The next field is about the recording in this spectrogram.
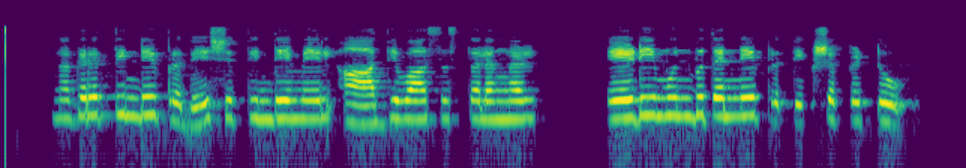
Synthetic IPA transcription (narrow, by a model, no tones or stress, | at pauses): nɐɡɐɾɐt̪ːinde̞prɐd̪e̞ːɕɐt̪ːinde̞me̞ːlaːd̪jɐʋaːsɐst̪ʰɐlɐŋːɐɭ | eːɽimunbɨt̪ɐnːe̞prɐt̪jɐkʂɐpːe̞ʈːu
